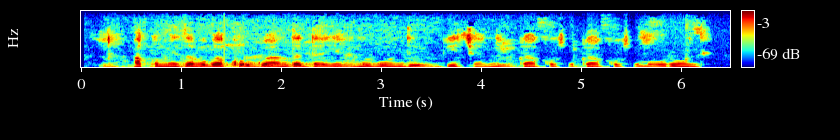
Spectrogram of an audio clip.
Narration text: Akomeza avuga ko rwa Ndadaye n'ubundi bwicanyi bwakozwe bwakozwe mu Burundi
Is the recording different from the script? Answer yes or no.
no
